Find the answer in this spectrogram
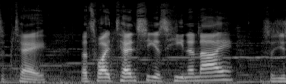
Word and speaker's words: Hinanawi: the way i do the w in tenshi's name is basically silent it's not like a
